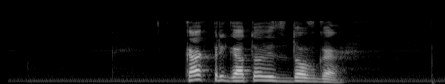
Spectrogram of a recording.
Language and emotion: Russian, neutral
